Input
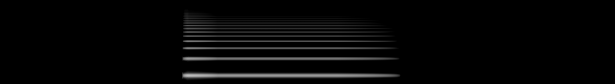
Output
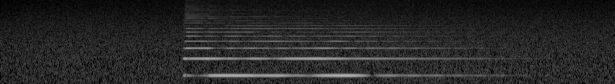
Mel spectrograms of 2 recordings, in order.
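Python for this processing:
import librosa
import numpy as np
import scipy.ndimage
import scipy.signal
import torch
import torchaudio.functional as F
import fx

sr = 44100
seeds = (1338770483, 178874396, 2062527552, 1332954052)

p1 = fx.phaser_stages(x, sr, stages=4, low_hz=460.0, high_hz=2000.0, hz=0.91, feedback_pct=20)
p2 = fx.quant_dither(p1, sr, seeds[0], bits=6, dither='triangular')
p3 = p1 + (p2 * librosa.db_to_amplitude(-11.0))
p4 = fx.lowpass(p3, sr, hz=3900.0, slope=6)
p5 = 10.0 ** (-29.5 / 20.0) * (np.abs((p4 / 10.0 ** (-29.5 / 20.0) + 3.0) % 4.0 - 2.0) - 1.0)
p6 = fx.echo_crushed(p5, sr, ms=223, feedback_pct=80, bits=10, wet_db=-5.5)
y = p6 * librosa.db_to_amplitude(7.5)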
